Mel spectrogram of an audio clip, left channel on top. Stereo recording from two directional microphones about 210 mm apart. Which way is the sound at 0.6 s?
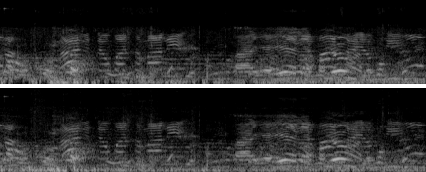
50° left (ahead or behind).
